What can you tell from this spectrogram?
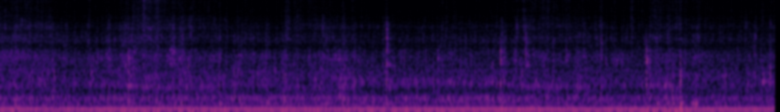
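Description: Goat trotters and thick Greek yogurt sizzling in an Instant Pot's metal inner pot on sauté mode while a wooden spoon stirs them, with occasional light knocks and scrapes of the spoon against the pot, over a steady low hum.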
